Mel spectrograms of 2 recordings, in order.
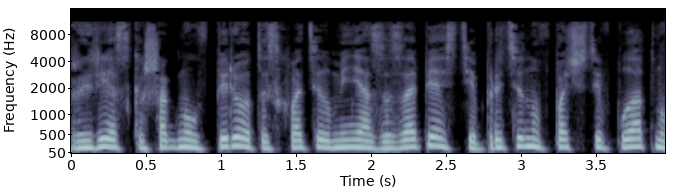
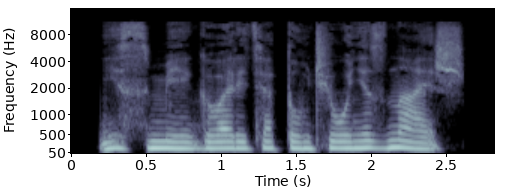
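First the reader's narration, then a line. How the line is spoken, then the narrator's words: Growl. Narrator (Russian): прорычал он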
